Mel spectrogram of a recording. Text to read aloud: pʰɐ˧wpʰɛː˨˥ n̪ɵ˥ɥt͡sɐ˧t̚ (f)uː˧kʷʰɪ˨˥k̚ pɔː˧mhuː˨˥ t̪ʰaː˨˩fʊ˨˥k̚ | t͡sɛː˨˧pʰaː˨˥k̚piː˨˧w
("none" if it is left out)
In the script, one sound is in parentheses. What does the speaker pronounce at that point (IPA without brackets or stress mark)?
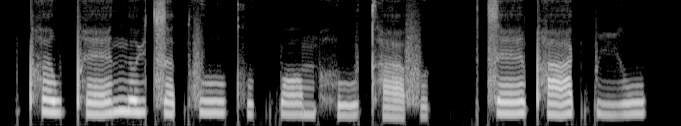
f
